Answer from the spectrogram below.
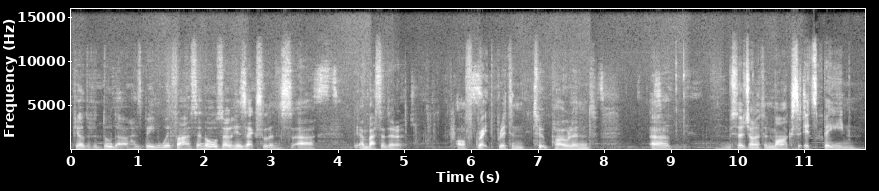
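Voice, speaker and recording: A man hosting an event, giving a formal podium speech of introductions in a halting, hesitant way. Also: medium pitch, a little mellow. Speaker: event host introducing speakers.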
